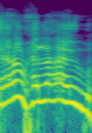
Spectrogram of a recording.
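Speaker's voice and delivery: high, loud put-on British accent. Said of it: "talking, like, British".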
